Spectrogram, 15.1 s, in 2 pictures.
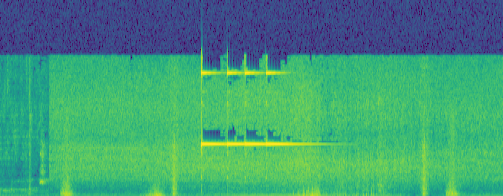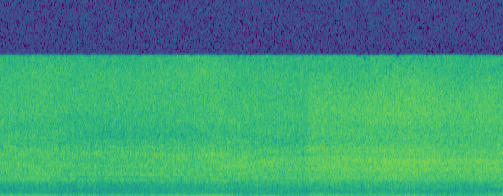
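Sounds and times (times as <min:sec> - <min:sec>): electric fan motor hum: 0:00.9 - 0:06.0.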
